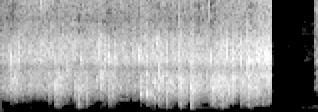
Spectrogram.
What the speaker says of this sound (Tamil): கொஞ்சோண்டு கருவேப்பிலை சேர்த்திக்கலாம்.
